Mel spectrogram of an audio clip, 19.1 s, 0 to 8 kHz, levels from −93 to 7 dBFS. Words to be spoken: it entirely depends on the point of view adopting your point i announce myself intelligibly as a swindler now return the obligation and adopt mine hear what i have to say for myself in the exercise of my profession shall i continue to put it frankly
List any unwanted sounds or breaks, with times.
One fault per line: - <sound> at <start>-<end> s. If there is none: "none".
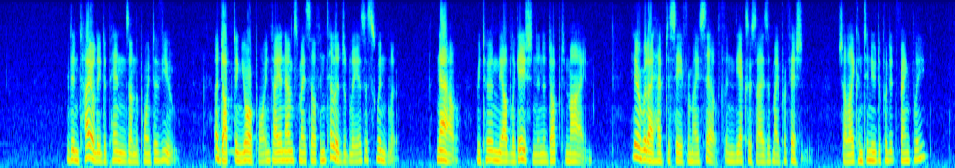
none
